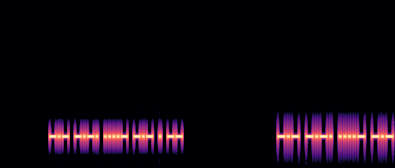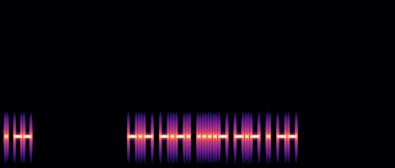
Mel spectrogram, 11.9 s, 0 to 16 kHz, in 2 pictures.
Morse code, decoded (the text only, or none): KC4KEM KC4KEM KC4KEM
